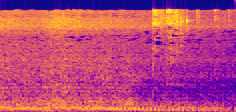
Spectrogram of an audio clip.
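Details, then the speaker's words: Honda Vario scooter that used to die on sudden throttle, run without its dirty air filter: a quick blip revs strongly and evenly and returns smoothly to idle without stalling. "jadi suaranya masih halus enggak ngos-ngosan kalau kalau enggak pakai filter ya ininya itu mouse ini masih halus dan Dika spontan sekarang pun sudah enggak langsung mati ya teman-teman"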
